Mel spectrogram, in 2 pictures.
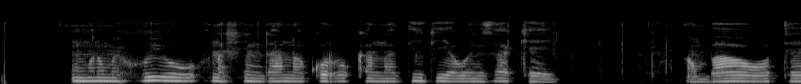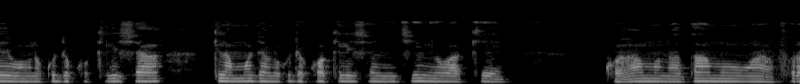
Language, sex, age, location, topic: Swahili, female, 50+, Wajir, government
